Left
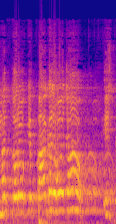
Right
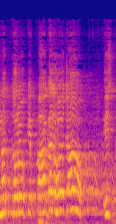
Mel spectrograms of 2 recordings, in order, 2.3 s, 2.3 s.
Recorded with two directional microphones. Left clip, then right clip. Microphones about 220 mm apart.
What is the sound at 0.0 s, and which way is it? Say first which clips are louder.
A man's voice: left 3 dB; 35° left (ahead or behind).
